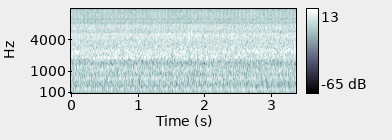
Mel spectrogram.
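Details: Faulty 400V V-twin air compressor, previously not building pressure (cylinder suspected leaking), running after repair with heads, air filters and pipes refitted: steady, even chug with constant low hum, no knocks or rattles; now reaching about 50 psi and climbing.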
